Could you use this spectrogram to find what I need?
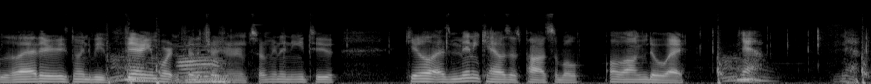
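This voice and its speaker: A man at a medium pitch talks at a fairly quick pace but with long, frequent pauses, using ordinary pitch variation over noticeable background noise. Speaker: gaming streamer. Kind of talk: live gameplay commentary.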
